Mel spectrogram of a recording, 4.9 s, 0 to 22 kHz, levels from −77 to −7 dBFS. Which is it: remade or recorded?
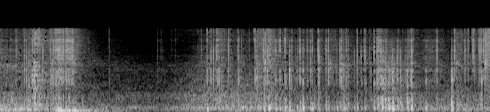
recorded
